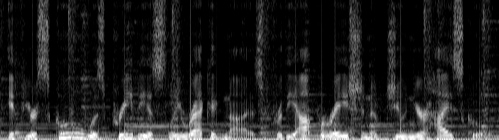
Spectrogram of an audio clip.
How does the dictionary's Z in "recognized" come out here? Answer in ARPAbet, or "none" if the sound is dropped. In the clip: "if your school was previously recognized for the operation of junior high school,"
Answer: Z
